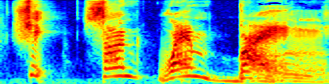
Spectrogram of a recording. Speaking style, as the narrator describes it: he cried

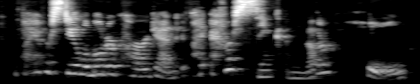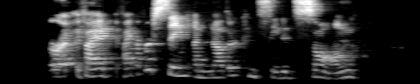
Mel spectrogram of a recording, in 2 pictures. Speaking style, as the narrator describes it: gasped poor Toad

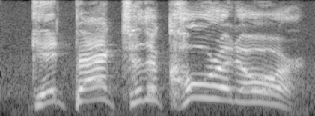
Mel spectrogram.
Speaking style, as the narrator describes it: I shout

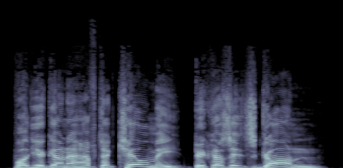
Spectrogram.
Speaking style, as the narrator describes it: Harry roared

